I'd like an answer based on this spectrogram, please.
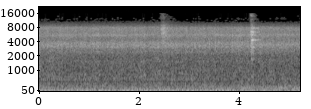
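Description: Cabin noise of an electric shuttle bus on the move: a steady low hum with road rush, and two brief high clinks, about halfway through and near the end.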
